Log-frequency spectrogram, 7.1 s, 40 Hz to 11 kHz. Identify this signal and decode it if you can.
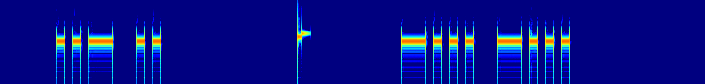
Morse code, heard as a keyed tone, about 15 wpm, 700 Hz. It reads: UI BB
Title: Multi-letter Phonemes Quick Fire 15wpm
